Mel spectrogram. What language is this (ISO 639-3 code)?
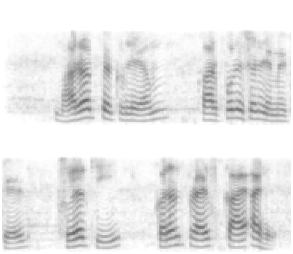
mar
